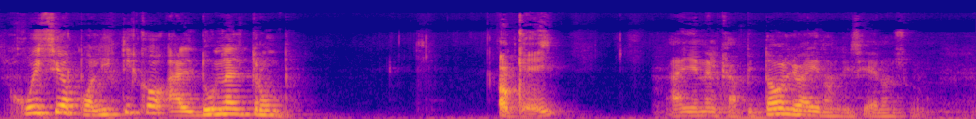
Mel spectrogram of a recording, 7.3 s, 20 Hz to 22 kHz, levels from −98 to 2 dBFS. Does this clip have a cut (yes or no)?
yes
